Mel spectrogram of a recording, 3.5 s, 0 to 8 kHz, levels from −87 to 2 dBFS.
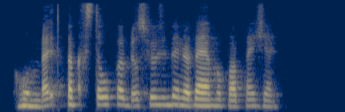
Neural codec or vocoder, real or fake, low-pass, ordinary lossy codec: codec, 16 kHz, 0.5 kbps, X-Codec, HuBERT features, trained on general audio; fake; 7.2 kHz; MP3, 48 kbps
